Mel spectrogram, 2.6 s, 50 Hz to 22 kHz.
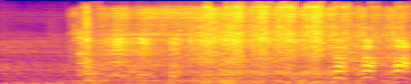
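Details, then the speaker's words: About 70-year-old barn-find car, cold first start after sitting: engine catches after a brief crank, then a light, fast, typewriter-like ticking clatter over the idle; 50 psi oil pressure but rockers running dry. "All right, we got 50 lbs of oil pressure, but I hear the rockers up here super dry. So, hopefully they start oiling here pretty quick."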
